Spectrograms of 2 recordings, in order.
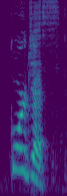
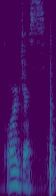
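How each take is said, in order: First: Higher, louder, emphatic praise; emphatic admiration. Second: Low, soft echo of praise; hushed admiration. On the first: Seller praising blue fabric to shoppers, emphatic admiration. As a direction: punch it out with admiration. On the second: Seller repeats her praise of the fabric, hushed admiration. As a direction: drop low and murmur it admiringly. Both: Real, not acted.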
